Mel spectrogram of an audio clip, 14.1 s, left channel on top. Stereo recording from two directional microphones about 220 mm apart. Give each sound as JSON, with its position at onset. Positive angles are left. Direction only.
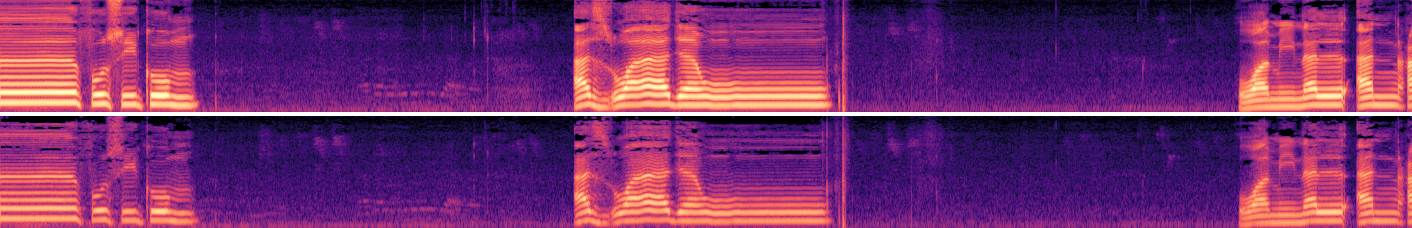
{"t": 0.0, "sound": "music", "side_deg": 50}
{"t": 5.7, "sound": "mantra", "side_deg": 50}
{"t": 12.4, "sound": "speech", "side_deg": 30}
